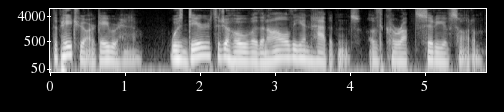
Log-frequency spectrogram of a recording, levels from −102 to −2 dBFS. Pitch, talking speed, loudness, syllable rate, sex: 110 Hz, 175 wpm, -19 LUFS, 5.5 syllables/s, male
